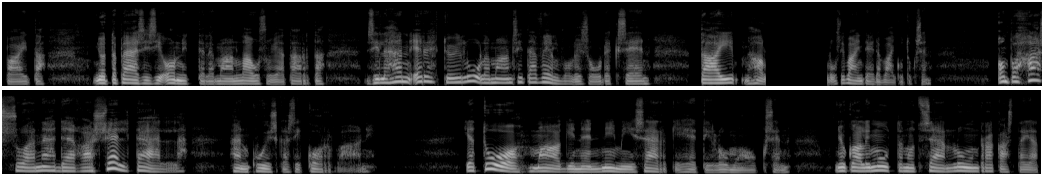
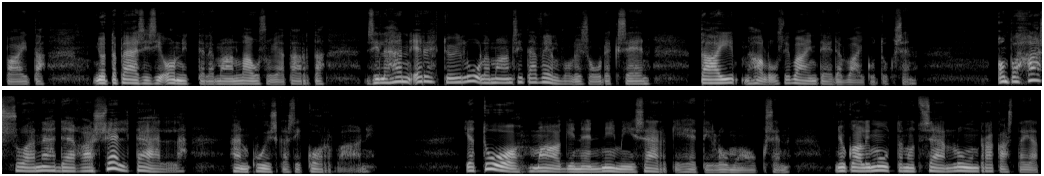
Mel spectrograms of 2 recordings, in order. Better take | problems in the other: second | audio freezing; at 7.5 s for 0.5 s

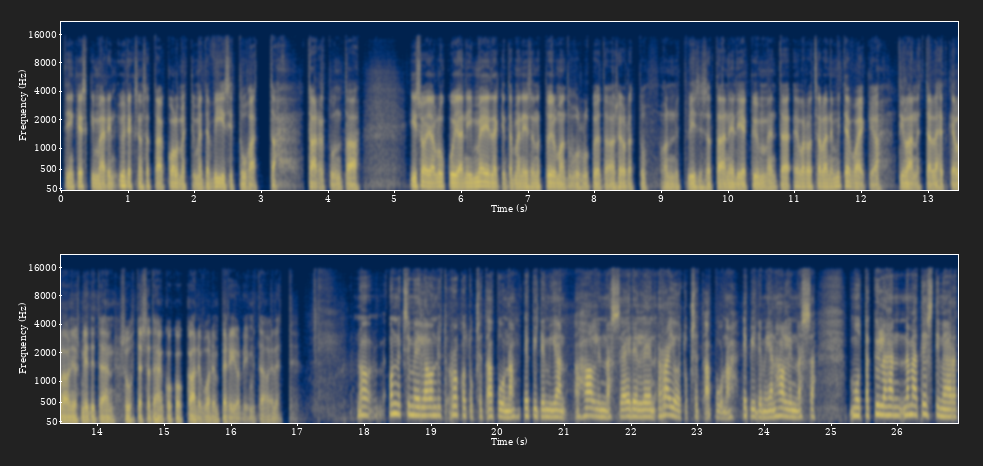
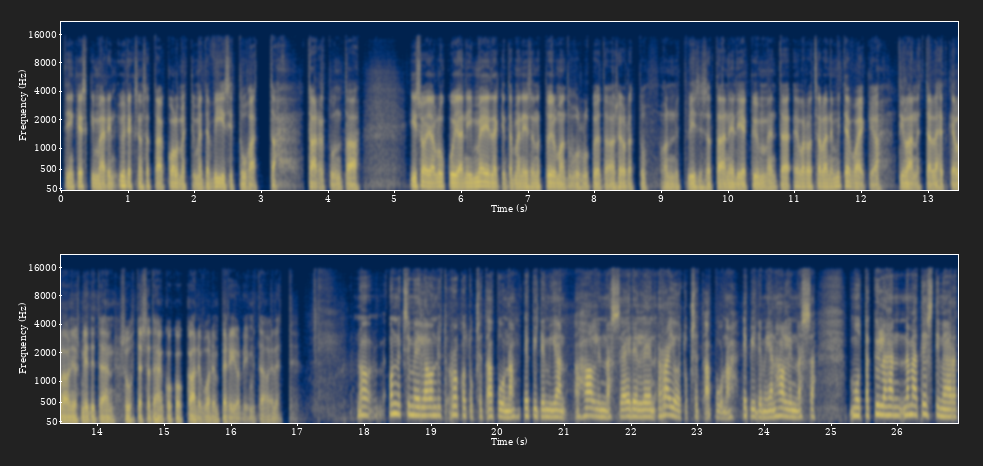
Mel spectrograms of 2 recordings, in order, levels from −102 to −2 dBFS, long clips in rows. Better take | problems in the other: neither | none

